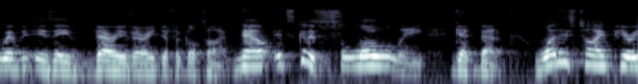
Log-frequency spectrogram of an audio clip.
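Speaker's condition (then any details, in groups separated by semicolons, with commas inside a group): No condition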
